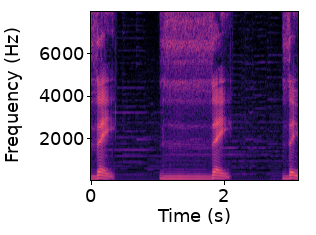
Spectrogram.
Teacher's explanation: é a língua entre os dentes e faz um som de z e puxa o resto da palavra the the they Fit o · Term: th com z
